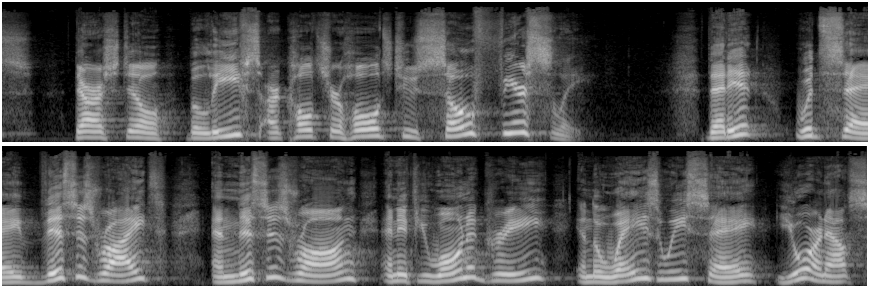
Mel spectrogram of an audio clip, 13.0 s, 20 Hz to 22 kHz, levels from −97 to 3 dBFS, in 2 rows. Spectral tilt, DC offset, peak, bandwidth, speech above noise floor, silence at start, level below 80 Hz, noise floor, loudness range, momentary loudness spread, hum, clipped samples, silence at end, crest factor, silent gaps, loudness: -4 dB/octave; under 0.1%; -4 dBFS; 19 kHz; 52 dB; 0 s; -80 dBFS; -74 dBFS; 3 LU; 9 LU; none; under 0.1%; 0 s; 18 dB; none; -22 LUFS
